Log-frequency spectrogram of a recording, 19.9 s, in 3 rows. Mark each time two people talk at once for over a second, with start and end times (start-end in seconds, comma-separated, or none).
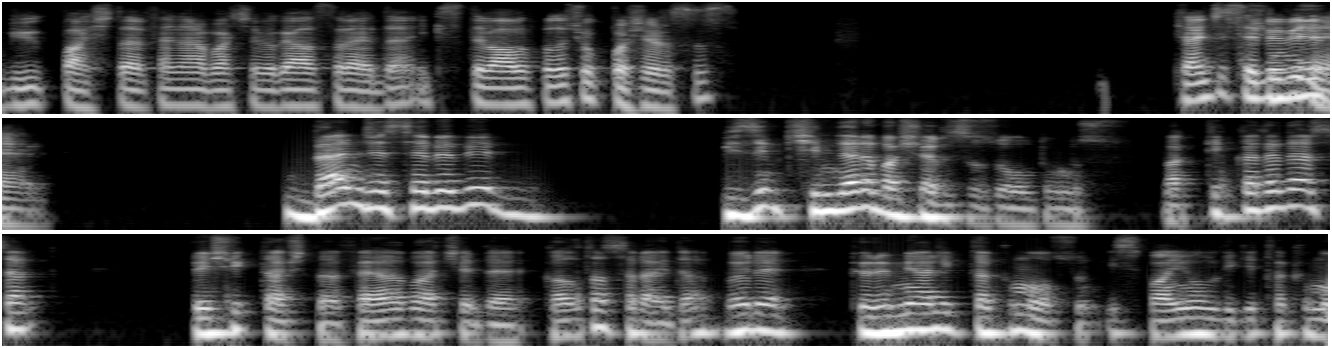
none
